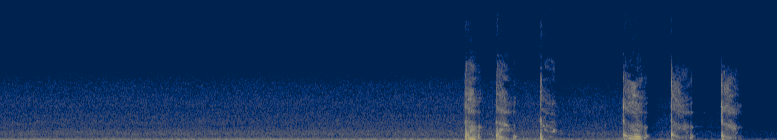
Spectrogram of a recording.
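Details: Cough that is keeping the person awake: six harsh cough bursts in two runs after a steady engine-like background hum; persistent, recurrent cough.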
